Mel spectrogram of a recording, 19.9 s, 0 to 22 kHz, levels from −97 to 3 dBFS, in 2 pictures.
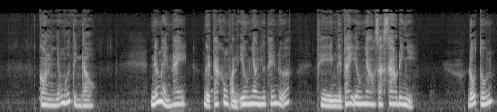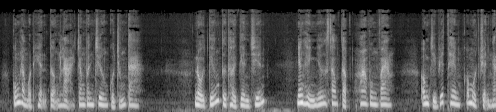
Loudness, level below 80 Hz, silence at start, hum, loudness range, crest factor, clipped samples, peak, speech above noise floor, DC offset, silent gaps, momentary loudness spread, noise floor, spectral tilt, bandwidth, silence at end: -19 LUFS; -54 dBFS; 0.8 s; none; 3 LU; 18 dB; under 0.1%; -2 dBFS; 40 dB; under 0.1%; none; 8 LU; -58 dBFS; -6 dB/octave; 16 kHz; 0 s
